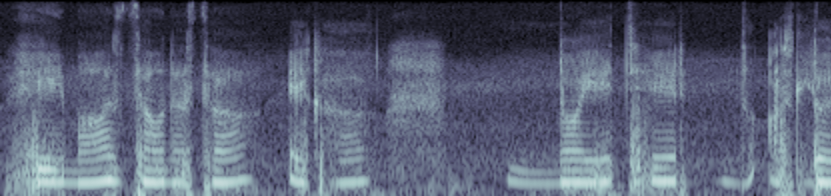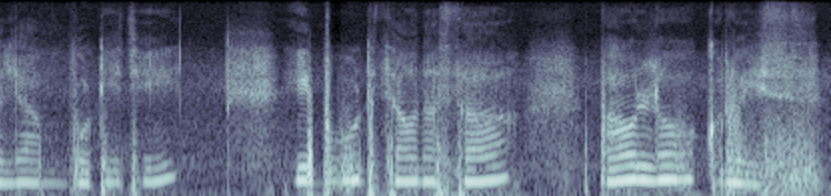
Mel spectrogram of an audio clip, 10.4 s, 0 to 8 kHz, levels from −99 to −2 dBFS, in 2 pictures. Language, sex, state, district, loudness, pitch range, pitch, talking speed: Konkani, male, Goa, North and South Goa, -24 LUFS, 135-150 Hz, 145 Hz, 85 wpm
